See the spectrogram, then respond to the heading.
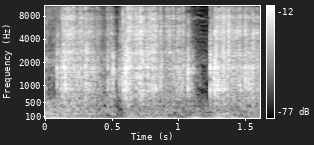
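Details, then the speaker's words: Duratrax Overdrive ST nitro RC car with a shortened HPI engine crankshaft: gears turned by hand give short ratchety clicking bursts as damaged teeth pass. Gear mesh has missing teeth but still rolls smoothly enough to work. "Look at that gear mesh. You see how smooth it rolls, even though we're missing teeth on there? That'll work."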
